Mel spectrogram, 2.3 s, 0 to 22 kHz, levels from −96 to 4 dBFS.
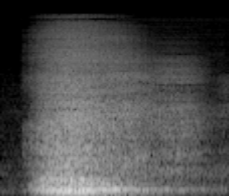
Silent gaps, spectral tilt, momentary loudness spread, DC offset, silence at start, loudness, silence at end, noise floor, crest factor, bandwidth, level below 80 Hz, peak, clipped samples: none; -6.5 dB/octave; 23 LU; under 0.1%; 0.3 s; -21 LUFS; 0.35 s; -46 dBFS; 18 dB; 14 kHz; -38 dBFS; -4 dBFS; under 0.1%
